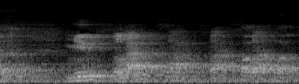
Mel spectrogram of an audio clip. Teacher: Jadi ujung lidah ditempelkan di dinding gigi seri bagian atas.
